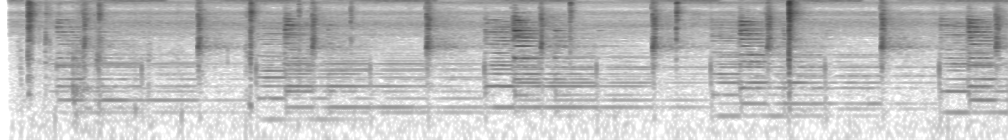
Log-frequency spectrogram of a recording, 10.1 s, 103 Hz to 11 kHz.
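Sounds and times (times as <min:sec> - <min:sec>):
sharp percussive clicks: 0:05.4 - 0:05.9, 0:06.5 - 0:07.0, 0:07.7 - 0:08.1.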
